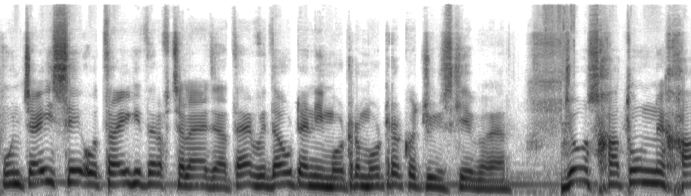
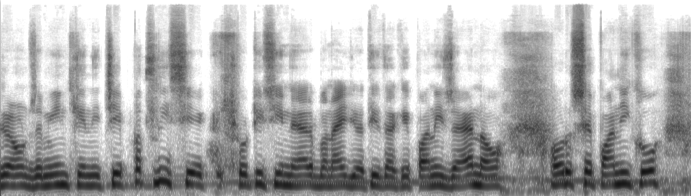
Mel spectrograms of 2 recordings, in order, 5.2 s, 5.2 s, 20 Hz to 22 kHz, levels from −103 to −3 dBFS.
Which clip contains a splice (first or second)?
first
